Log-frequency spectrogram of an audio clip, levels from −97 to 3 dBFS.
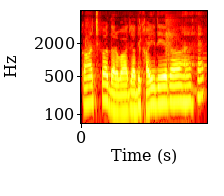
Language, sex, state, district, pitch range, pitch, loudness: Hindi, male, Uttar Pradesh, Shamli, 145-170 Hz, 160 Hz, -14 LUFS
